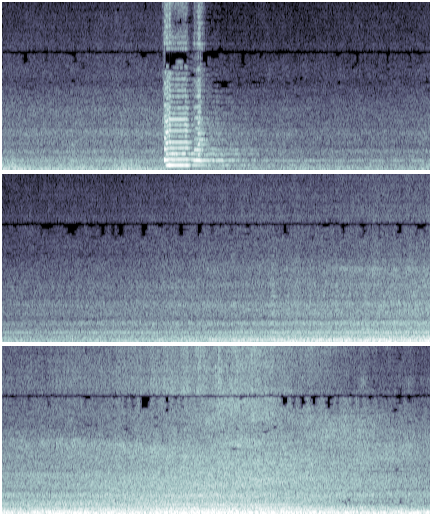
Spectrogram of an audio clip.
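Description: Electric locomotive sounds a short horn blast, about half a second long, roughly two seconds in. Then the locomotive-hauled passenger train comes in, and the rumble of wheels on the rails builds from about eight seconds to its loudest as the coaches pass close by.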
